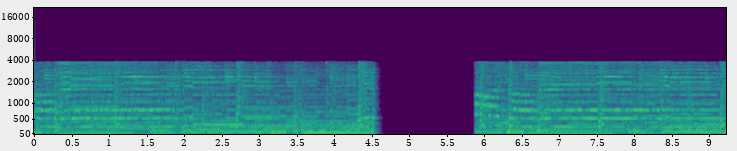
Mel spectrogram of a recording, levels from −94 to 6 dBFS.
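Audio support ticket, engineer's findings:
Gap from 4.52 to 5.88 s. Last sound smeared into a brief fading buzz, then about 1.2 s of silence. Audio resumes with that stretch missing. Likely a long network dropout: packets lost, jitter buffer concealed briefly, then muted. Band-limited to 4 kHz throughout, consistent with G.711 A-law.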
